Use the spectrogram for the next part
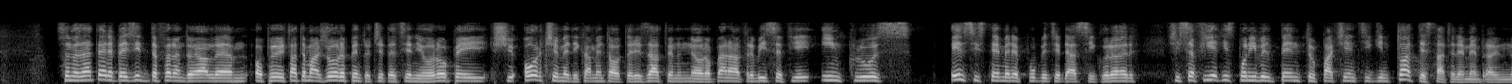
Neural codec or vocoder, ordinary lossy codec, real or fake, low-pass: codec, 16 kHz, 1.1 kbps, Voila-Tokenizer; none; fake; 7.2 kHz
